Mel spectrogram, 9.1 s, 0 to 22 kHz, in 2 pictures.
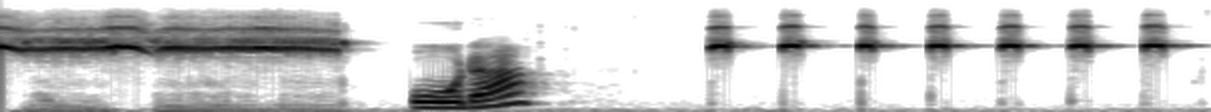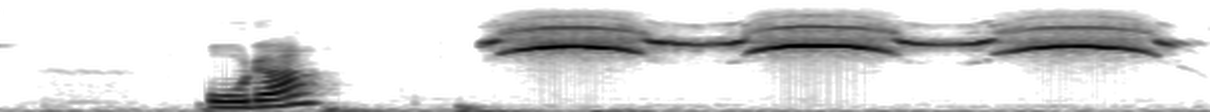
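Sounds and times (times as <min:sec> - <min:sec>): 
dog training whistle blasts for a small search signal: 0:00.0 - 0:01.4, 0:02.7 - 0:04.6, 0:06.4 - 0:09.0
speech: 0:01.6 - 0:02.1, 0:05.3 - 0:05.9.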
